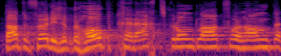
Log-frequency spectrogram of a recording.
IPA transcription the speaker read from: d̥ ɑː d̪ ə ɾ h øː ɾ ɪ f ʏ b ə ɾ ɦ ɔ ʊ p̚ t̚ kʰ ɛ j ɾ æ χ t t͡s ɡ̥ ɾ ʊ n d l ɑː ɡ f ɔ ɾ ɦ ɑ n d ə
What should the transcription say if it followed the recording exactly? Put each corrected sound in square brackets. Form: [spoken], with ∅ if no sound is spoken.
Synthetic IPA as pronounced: d̥ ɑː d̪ ə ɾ [f] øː ɾ ɪ [ʃ] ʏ b ə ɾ ɦ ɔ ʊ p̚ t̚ kʰ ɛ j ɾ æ χ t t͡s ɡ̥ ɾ ʊ n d l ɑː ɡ f ɔ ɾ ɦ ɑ n d ə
